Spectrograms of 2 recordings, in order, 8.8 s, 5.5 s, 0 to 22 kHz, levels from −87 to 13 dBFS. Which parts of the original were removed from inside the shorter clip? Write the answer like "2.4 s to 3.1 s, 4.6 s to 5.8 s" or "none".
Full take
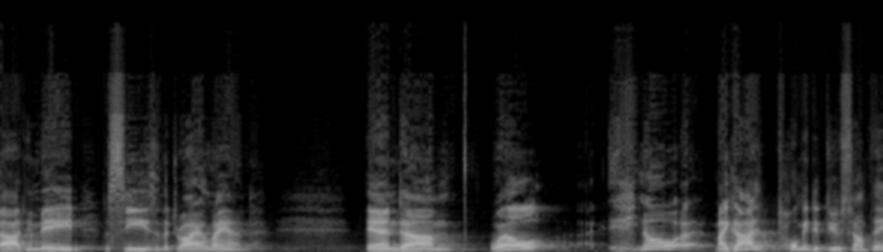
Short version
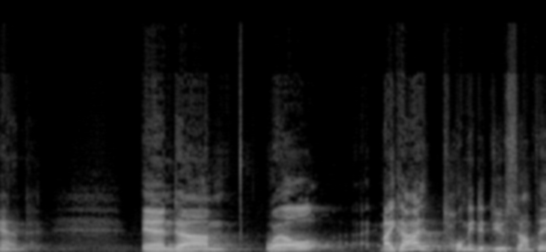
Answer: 6.0 s to 7.1 s

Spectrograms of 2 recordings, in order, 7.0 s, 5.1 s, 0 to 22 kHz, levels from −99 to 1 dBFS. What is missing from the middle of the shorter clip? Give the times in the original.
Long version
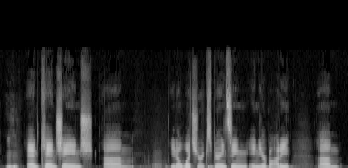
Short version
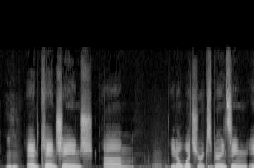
none

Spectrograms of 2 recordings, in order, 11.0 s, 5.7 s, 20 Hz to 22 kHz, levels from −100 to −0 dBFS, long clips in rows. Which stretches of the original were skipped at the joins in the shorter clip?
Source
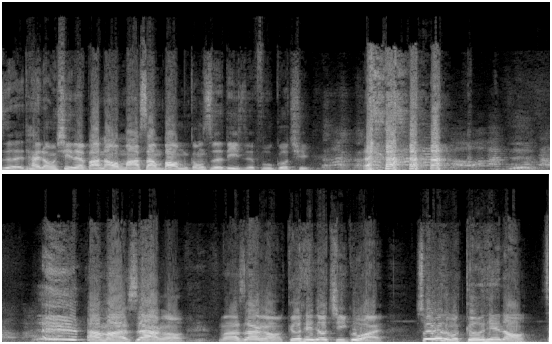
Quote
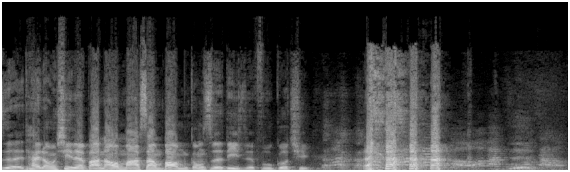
none

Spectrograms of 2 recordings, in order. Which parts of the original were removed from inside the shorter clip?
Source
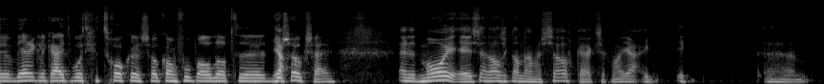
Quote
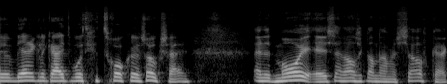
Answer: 1.4 s to 2.9 s

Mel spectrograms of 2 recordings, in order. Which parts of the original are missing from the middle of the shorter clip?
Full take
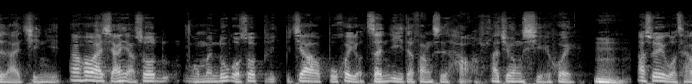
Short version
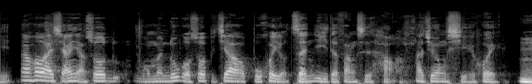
2.6 s to 2.8 s

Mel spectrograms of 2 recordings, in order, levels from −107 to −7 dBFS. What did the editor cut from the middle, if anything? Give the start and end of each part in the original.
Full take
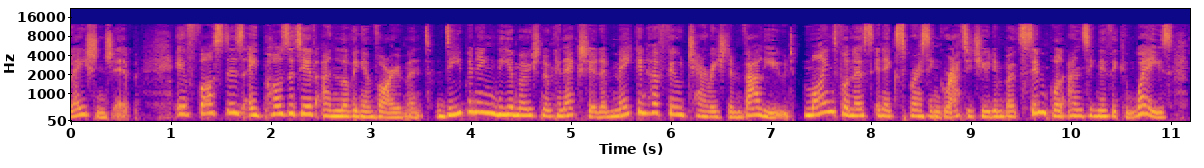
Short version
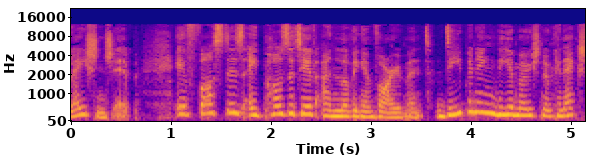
none

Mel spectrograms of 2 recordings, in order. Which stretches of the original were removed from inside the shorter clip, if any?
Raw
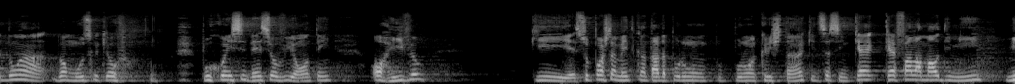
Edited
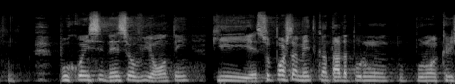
3.5 s to 5.2 s

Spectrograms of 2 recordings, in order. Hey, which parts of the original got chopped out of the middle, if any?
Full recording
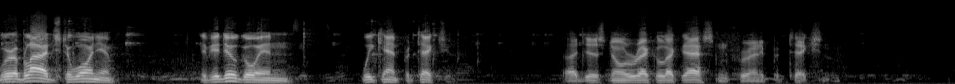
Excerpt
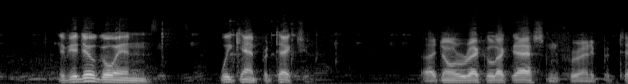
5.8 s to 6.1 s

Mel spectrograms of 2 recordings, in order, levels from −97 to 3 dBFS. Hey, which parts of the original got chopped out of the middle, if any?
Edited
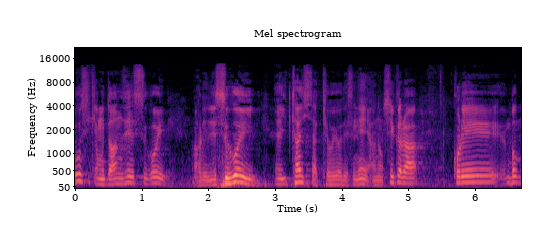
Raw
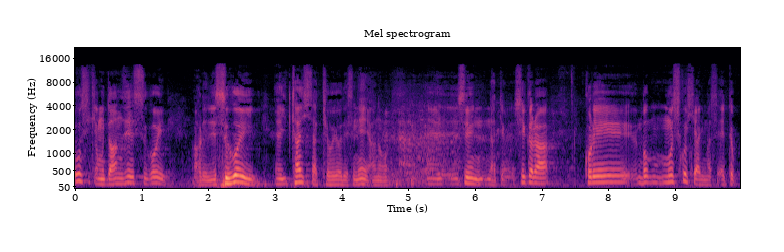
4.6 s to 6.6 s

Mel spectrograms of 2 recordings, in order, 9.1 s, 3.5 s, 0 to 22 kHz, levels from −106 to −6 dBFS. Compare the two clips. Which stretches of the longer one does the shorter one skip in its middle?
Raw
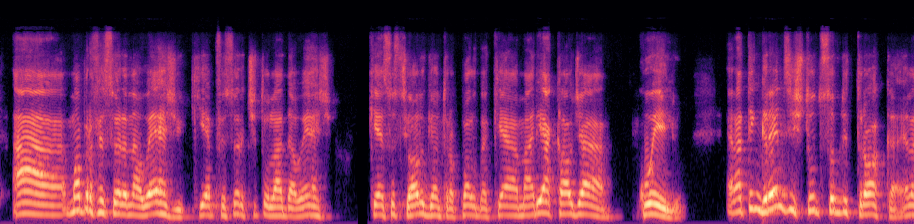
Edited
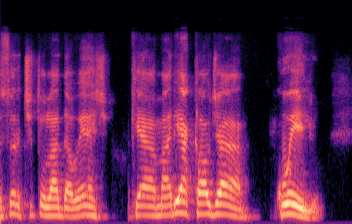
3.5 s to 4.9 s

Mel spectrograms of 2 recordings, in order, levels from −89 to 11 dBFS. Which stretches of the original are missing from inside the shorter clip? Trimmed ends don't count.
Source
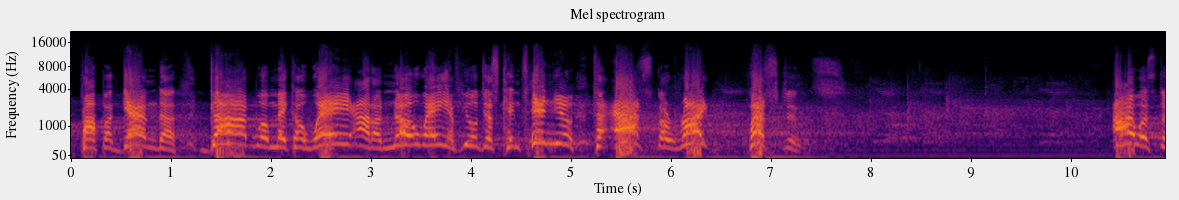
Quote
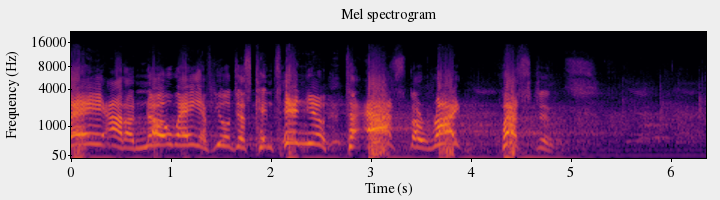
none

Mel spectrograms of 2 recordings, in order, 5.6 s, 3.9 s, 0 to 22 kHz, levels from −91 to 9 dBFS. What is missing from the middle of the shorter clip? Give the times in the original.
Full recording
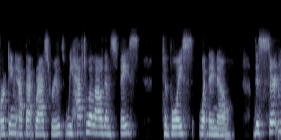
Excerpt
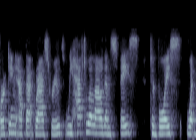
2.9 s to 3.1 s

